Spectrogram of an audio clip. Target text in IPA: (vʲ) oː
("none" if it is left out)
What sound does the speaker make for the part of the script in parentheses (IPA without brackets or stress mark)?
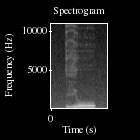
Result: vʲ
